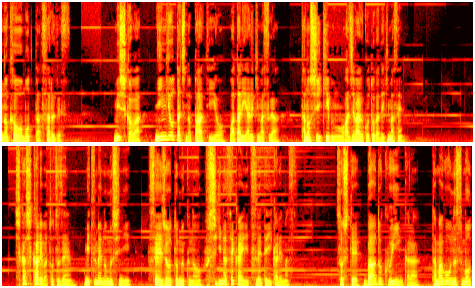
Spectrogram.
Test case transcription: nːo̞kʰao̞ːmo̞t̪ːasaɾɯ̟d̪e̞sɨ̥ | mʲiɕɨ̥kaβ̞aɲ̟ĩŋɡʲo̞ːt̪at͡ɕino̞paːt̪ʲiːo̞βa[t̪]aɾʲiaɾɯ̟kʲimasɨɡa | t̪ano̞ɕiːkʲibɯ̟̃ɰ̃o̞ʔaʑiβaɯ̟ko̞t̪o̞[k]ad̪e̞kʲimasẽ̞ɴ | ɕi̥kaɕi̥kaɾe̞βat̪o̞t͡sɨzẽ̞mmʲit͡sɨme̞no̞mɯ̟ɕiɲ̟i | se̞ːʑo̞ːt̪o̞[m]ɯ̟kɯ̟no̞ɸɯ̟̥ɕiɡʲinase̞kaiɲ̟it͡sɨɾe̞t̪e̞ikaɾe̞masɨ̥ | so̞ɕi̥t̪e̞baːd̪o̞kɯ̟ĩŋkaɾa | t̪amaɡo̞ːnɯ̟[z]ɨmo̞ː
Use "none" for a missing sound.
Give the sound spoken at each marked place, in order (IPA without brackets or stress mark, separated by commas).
t̪, ɡ, m, s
